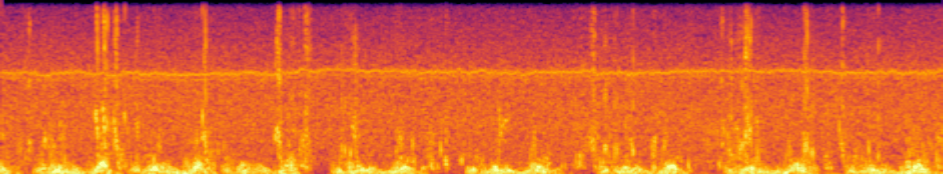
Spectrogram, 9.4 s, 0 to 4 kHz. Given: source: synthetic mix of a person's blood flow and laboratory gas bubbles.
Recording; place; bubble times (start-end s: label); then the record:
Doppler ultrasound of blood flow; precordium
0.00-0.67 s: bubbles
0.91-1.64 s: bubbles
1.81-2.37 s: bubbles
2.72-3.12 s: bubbles
3.37-3.69 s: bubbles
3.92-4.04 s: bubbles
4.09-4.19 s: bubbles
4.22-4.51 s: bubbles
4.56-4.67 s: bubbles
4.93-5.09 s: bubbles
5.25-5.38 s: bubbles
5.42-5.50 s: bubbles
5.57-6.39 s: bubbles
6.47-6.66 s: bubbles
6.83-7.60 s: bubbles
7.98-8.16 s: bubbles
8.21-8.33 s: bubbles
8.36-8.50 s: bubbles
8.61-8.80 s: bubbles
8.95-9.43 s: bubbles
From the record:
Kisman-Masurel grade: 342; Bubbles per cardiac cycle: rolling drumbeat, 9 or more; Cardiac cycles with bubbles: 100%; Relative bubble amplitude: moderate (0.250 to 0.450); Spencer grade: 3 (all of the cardiac periods contain showers or single bubble signals, but not dominating or overriding the cardiac motion signals); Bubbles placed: anywhere in the cardiac cycle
